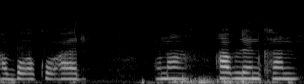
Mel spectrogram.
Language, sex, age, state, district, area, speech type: Santali, female, 18-30, Jharkhand, Seraikela Kharsawan, rural, spontaneous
